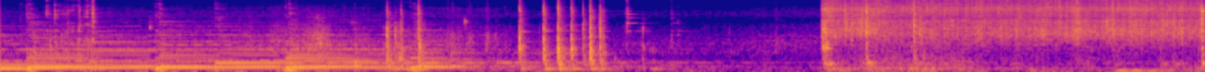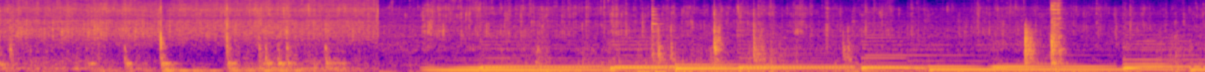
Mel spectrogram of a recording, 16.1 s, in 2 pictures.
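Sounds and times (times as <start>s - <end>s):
background music: 0.0s - 4.8s, 10.9s - 16.0s
food sizzling in a pan: 5.5s - 16.0s.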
